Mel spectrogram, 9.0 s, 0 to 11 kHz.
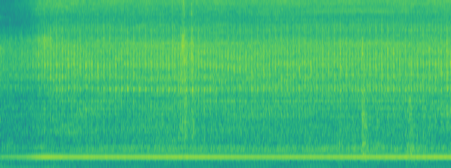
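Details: Toyota Corolla 7AFE petrol engine idling with a fast, fairly regular knock about three to four a second over a loud aftermarket intake; rod bearings, valve clearances, timing set, belts and pulleys checked or replaced; 55 psi oil pressure; cause unknown.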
